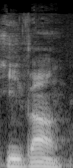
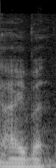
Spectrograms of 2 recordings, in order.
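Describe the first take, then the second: First: The name is said the Russian way. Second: The name is said the American way. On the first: "but in Russia, maybe Ivan" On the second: "in America, I think most mostly Ivan"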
